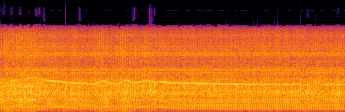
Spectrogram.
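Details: Briggs & Stratton mower engine on first run after new piston rings and gaskets, governor readjusted after it ran too fast: loud, steady drone holding even speed without surging or hunting; governor holds it running smoothly.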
